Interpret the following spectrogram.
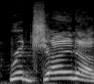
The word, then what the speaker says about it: Regina: Regina, the city that rhymes with fun.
